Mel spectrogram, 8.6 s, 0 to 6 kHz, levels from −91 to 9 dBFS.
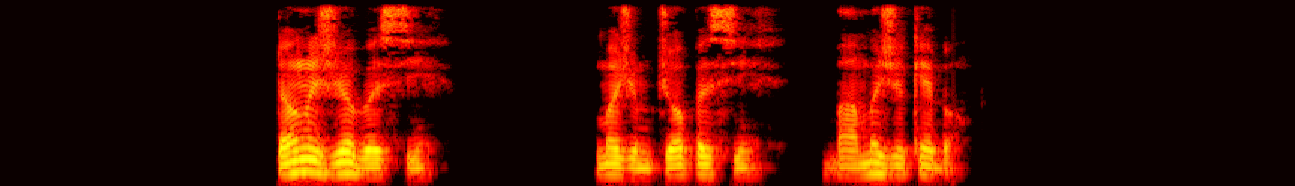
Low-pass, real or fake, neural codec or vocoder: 5.4 kHz; real; none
